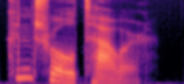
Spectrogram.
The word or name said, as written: control tower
